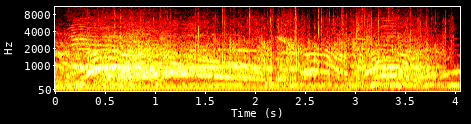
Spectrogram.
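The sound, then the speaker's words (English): A large crowd cheers wildly at an election victory speech, a loud, sustained roar of many overlapping shouting voices with some clapping underneath, staying at full intensity for about four seconds. “Crowd went wild.”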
